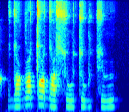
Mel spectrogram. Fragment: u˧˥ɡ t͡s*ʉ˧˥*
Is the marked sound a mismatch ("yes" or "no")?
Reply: no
